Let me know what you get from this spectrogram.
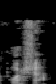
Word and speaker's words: Porsche: Okay, and that is the correct way to say it, Porsche.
